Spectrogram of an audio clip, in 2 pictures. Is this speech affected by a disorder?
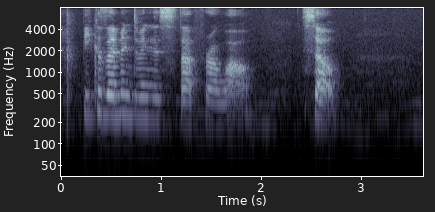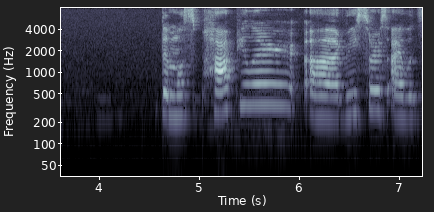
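No.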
